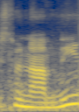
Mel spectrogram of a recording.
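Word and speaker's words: tsunami: आगे देखेंगे सुनामी, spelling हमें याद रखनी है, TSU, सुनामी की याद रखनी है, SUNAMI और T इसमें लगा दो, सुनामी, है ना।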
